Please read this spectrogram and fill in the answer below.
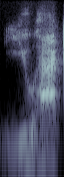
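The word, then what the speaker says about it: UHAC: affordable housing you mentioned is it you hack is that how you say it u-h-a-c right yes uniform housing administrative code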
